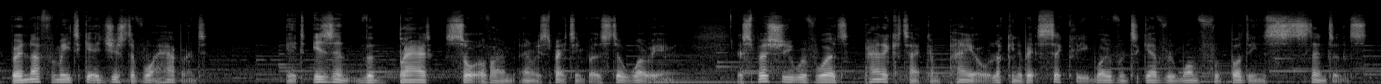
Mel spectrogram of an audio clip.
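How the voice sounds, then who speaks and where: A let's player with a fairly low voice reads first-person visual novel narration aloud, putting expression into it. Now and then he stumbles over a word and corrects himself on the fly, while background music plays underneath.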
